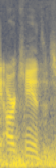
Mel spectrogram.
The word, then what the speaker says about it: Arkansas: the arkansas river yep well locals say our kansas river kansas or kansas right but uh and then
